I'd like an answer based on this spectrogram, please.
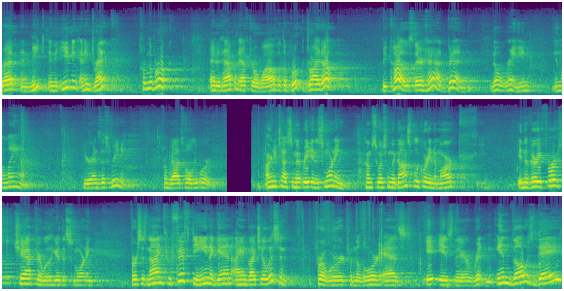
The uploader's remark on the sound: As recorded live during worship in the historic, 318-year-old sanctuary of (Old) Rehoboth, the "Birthplace of American Presbyterianism."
